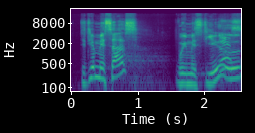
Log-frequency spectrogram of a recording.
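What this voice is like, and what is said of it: Imitates another person's voice. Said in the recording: “my Kardashian impersonation”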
